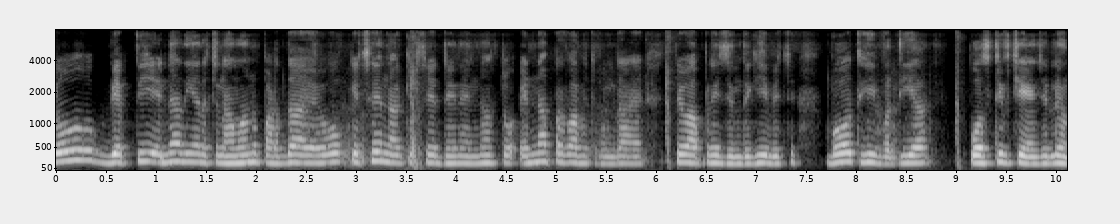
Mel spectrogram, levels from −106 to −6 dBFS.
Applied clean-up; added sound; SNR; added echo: neural mask model DeepFilterNet 3.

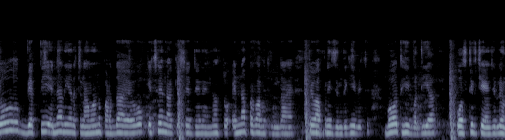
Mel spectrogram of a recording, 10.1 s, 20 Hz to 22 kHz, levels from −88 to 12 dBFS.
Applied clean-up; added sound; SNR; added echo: classical method WPE with log-MMSE.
